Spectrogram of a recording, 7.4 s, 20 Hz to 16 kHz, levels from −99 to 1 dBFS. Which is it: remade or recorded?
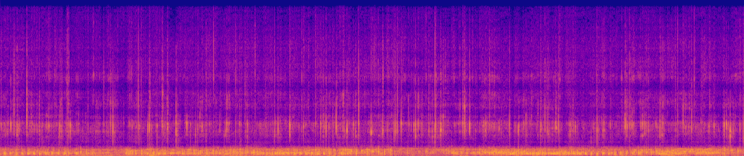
remade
